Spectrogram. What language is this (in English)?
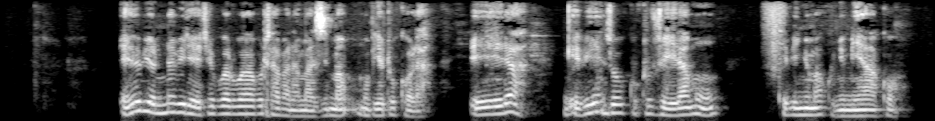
Ganda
